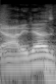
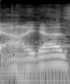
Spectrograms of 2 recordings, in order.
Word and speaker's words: Adidas: That's the correct pronunciation of it is Adidas cuz it's German. Um, but it's funny that Adidas seems to be like,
